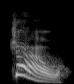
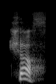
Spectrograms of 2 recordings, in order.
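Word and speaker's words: chough: of course they go now what's that like chow chow um the more pedantic amongst you like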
